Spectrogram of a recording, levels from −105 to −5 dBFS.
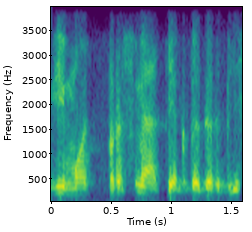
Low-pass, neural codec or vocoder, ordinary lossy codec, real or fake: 3.6 kHz; none; Opus, 16 kbps; real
